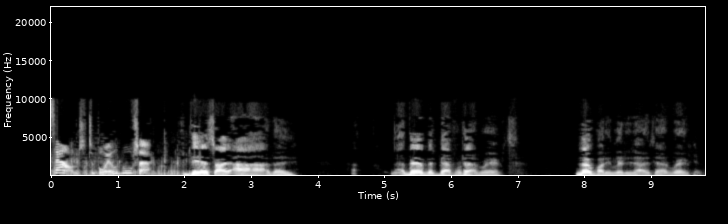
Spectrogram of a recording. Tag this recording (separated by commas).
Speech, Boiling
